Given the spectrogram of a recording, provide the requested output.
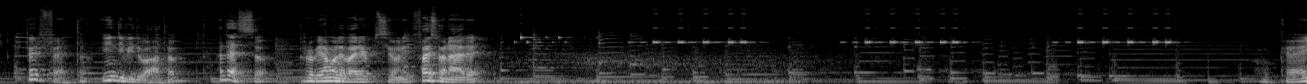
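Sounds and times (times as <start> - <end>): guitar music: 3.9 - 12.6
quick high beeps: 5.2 - 7.7, 8.4 - 9.9, 10.5 - 11.9.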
